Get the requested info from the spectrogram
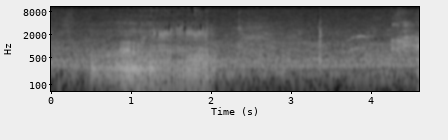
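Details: French Bulldog named Jorge snores: one rough, rattling inhale of about a second and a half, followed by quiet breathing, a sharp click, and the start of another snore at the end.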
